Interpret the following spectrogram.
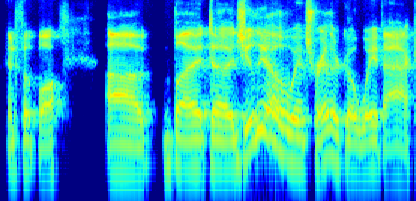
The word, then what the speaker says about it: Giglio: guide on that because it doesn't just pronounce the way that it reads Julio yep Julio yeah so he comes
